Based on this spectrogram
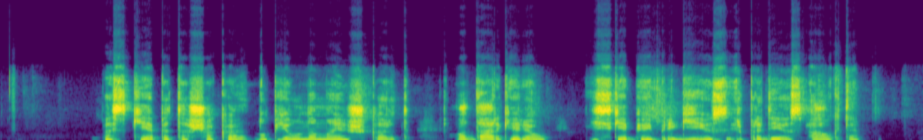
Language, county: Lithuanian, Vilnius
